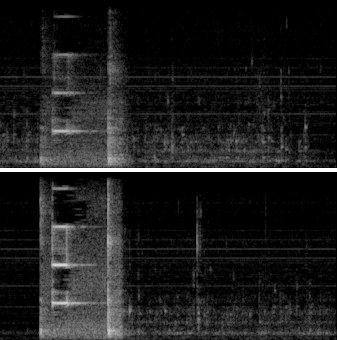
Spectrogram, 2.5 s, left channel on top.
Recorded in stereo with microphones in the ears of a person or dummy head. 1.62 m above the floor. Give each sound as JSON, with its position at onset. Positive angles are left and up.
{"t": 0.3, "sound": "a sliding door", "side_deg": -75, "distance_m": 0.6}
